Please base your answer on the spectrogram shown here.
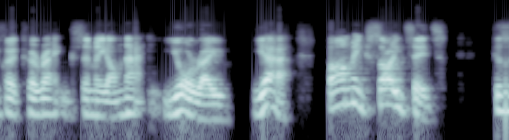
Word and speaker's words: Yoro: Yoro, that's it. Thank you. I said this name right earlier, but I said it wrong that time. So thank you for correcting me on that. Yoro.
